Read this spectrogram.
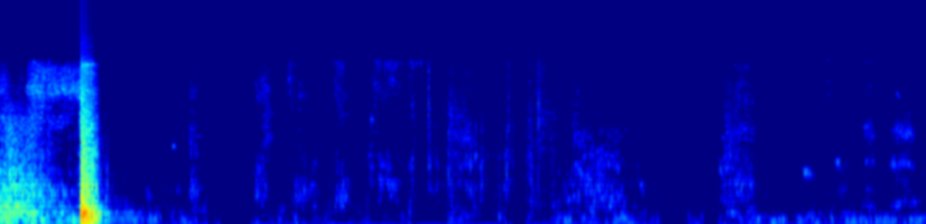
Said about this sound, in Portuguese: Deixa eu só fechar a porta lá, peraí, velho.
